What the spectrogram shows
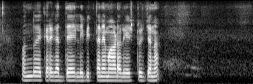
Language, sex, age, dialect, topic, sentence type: Kannada, male, 18-24, Coastal/Dakshin, agriculture, question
